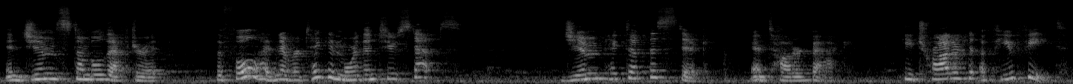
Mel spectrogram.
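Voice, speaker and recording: Female storybook reader, unhurried and deliberate, roomy sound with faint background noise. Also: fairly high pitch, darkish tone, far from the mic. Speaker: school secretary, guest storybook reader. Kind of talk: reading a children's picture book aloud.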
